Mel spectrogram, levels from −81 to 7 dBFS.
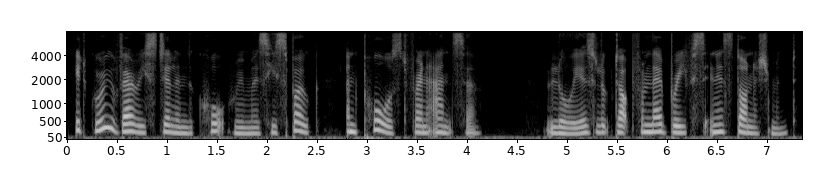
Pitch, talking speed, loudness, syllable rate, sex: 190 Hz, 195 wpm, -21 LUFS, 5.2 syllables/s, female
